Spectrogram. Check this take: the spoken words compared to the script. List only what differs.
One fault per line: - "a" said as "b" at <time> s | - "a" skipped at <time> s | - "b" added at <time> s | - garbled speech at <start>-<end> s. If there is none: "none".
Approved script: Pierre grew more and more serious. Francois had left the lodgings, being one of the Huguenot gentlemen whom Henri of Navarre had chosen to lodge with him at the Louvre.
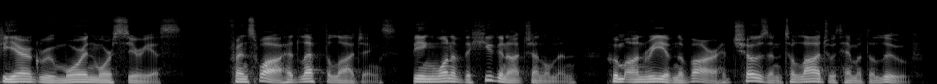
none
